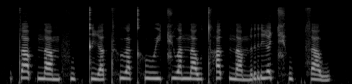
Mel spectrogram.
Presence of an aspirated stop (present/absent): present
